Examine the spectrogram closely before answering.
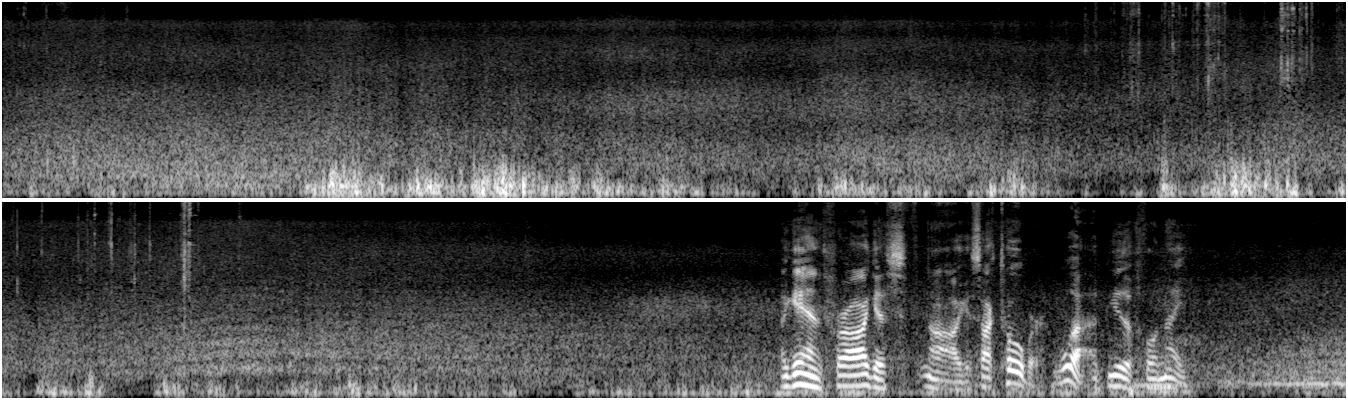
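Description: Small waves lap softly at the shore.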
